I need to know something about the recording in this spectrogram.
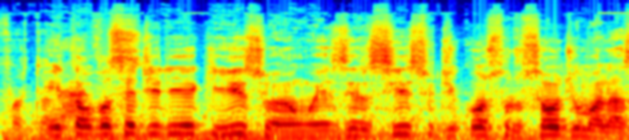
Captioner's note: voiceover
